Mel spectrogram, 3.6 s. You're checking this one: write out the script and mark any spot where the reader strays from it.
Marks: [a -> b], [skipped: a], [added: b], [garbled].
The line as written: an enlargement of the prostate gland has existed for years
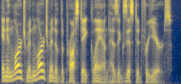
an enlargement [added: enlargement] of the prostate gland has existed for years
